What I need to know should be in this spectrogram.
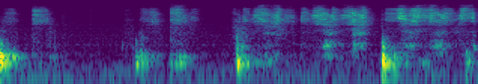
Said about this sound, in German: Ich schreibe das mal hier auf.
